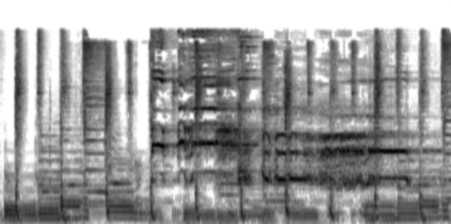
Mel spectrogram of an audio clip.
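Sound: rooster crowing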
